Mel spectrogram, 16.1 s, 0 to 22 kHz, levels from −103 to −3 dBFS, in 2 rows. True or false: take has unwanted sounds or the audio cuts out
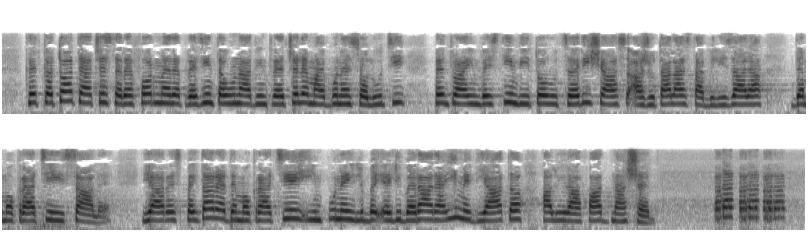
true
